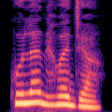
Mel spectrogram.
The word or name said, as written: ಕುಲಧ್ವಜ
